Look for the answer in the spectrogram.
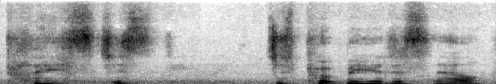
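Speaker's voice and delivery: high, soft whimper; frightened prisoner pleading weakly; scared pleading. Acted. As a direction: beg in a near whisper, faltering. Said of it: "He's too scared".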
